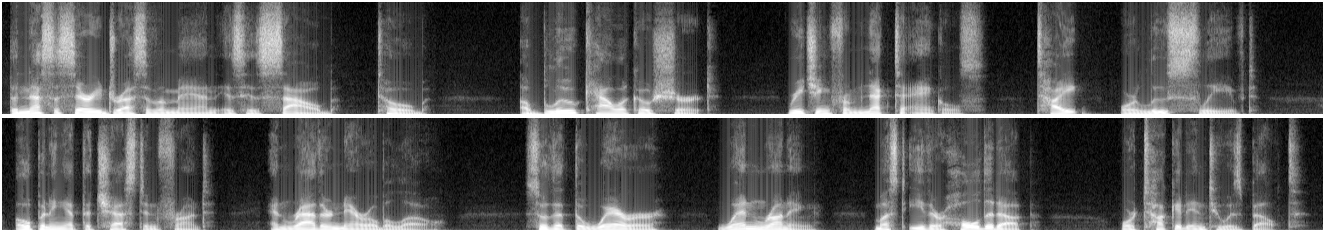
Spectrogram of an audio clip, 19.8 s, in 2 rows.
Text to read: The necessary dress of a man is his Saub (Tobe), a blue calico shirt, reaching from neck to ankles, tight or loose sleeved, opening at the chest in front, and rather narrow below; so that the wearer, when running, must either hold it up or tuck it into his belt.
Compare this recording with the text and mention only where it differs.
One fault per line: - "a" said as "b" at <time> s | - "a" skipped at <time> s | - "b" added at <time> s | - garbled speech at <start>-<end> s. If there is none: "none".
none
